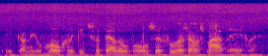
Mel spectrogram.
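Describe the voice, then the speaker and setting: Guarded male company manager, radio play, courteous, firm, husky, slightly low voice, narrow tinny sound. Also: fast talker. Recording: tinny, narrow-band old radio recording.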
